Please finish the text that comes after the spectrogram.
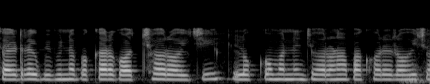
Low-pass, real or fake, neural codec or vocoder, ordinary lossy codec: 5.4 kHz; real; none; none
